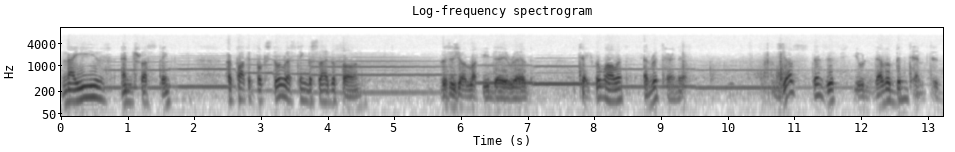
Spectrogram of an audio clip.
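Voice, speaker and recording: An actor playing a smooth-talking swindler posing as a reverend, with pompous, florid phrasing in a 1970s radio drama. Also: male voice, fairly low pitch, very animated, slow pace, pauses often, full character voice. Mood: wistful. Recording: noisy, narrow-band 1970s radio recording.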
